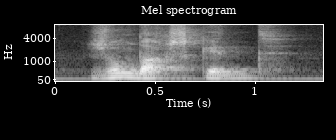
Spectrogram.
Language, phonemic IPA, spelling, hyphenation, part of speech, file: Dutch, /ˈzɔn.dɑxsˌkɪnt/, zondagskind, zon‧dags‧kind, noun, Nl-zondagskind.ogg
- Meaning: someone who is frequently very lucky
